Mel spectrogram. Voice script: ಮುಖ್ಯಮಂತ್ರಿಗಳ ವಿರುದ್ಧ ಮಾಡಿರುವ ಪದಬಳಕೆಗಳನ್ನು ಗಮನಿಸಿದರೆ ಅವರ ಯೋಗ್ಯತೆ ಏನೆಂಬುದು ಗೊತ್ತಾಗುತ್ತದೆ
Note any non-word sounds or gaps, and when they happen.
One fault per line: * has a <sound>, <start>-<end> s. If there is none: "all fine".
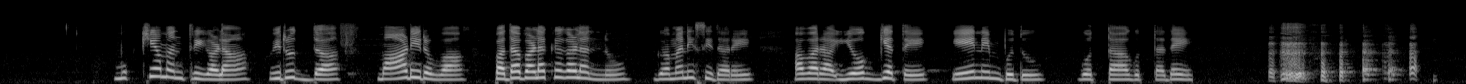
* has a laugh, 12.7-14.2 s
